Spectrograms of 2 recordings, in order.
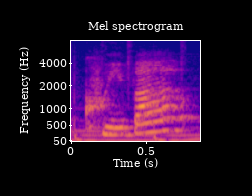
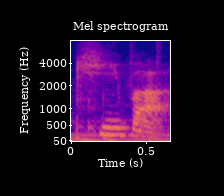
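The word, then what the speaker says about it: Caoimhe: noble now this one in some areas in ireland it's pronounced as kiva like k-e-e-v-a kiva so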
